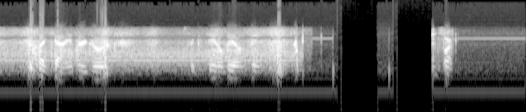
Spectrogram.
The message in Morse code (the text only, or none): none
